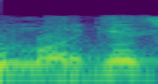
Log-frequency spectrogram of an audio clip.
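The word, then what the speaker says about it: mortgage: तो मॉर्गेज करना स्पेलिंग जरा ध्यान से देखो बच्चों, MORT। अब आप क्या करते हो, टी बोलते ही नहीं हो, तो GAG स्पेलिंग थोड़ी स्पेशल है, ध्यान देने लायक स्पेलिंग है ना।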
